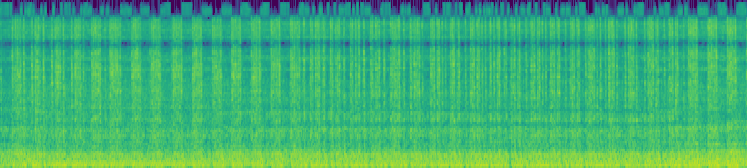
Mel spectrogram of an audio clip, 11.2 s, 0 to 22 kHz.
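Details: Gas Oliver Super 77 tractor with wide front and factory 3-point hitch, first start attempt: rough but steady low run with even pulses about 200 a minute, no knocking; engine firing and running normally.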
